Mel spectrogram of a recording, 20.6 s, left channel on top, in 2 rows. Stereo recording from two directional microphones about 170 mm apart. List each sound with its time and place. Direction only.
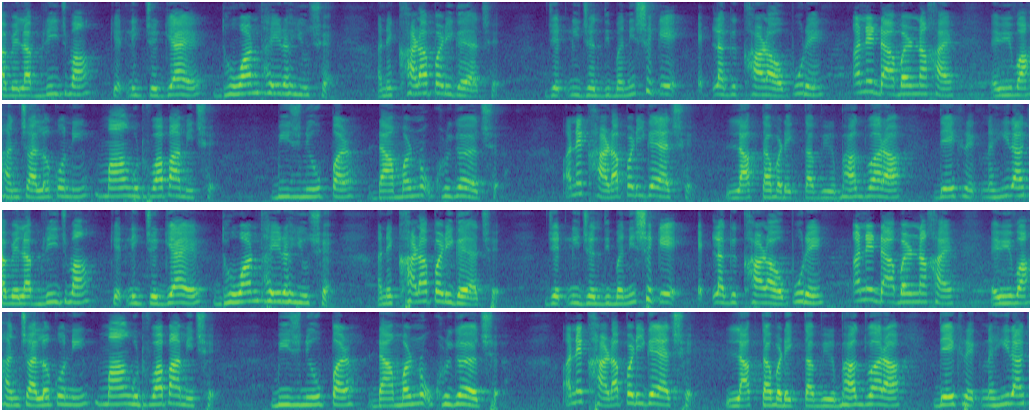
0.0 s a woman's voice: 15° right (ahead or behind)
